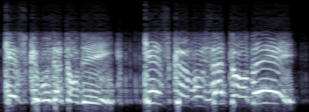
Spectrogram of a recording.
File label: attack position mood med, speech fr; War Thunder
